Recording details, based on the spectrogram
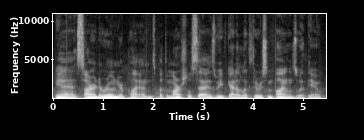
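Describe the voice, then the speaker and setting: An actor playing a weary, sardonic noir investigator with a gravelly voice and a dry, deadpan, clipped delivery. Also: male voice, rumbling low, moderate pace, a little hiss or hum. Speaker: lead actor and narrator. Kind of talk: noir audio drama acting and narration.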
